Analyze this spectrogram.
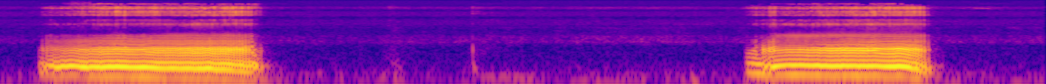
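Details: Sleeping puppy snoring: two loud, buzzing, vibrating snores about three and a half seconds apart, quiet between breaths, steady sleep snoring.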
